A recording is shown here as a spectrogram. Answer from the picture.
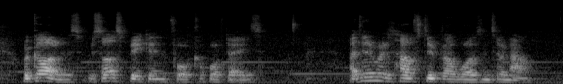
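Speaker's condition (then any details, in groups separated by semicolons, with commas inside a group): No condition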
